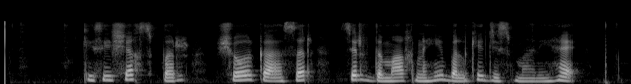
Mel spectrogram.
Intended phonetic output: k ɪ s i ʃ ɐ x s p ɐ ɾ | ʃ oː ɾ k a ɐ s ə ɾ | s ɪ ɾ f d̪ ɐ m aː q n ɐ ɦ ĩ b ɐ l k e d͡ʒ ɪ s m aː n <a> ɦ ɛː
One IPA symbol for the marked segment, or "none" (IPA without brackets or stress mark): i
